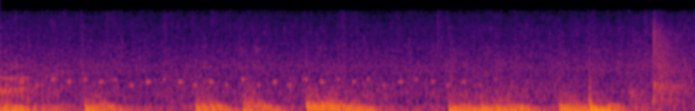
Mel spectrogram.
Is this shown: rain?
yes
